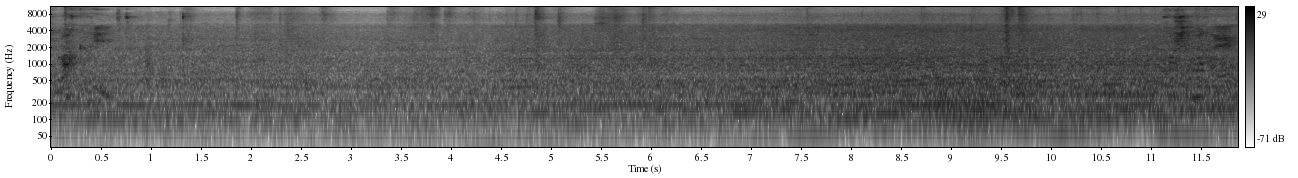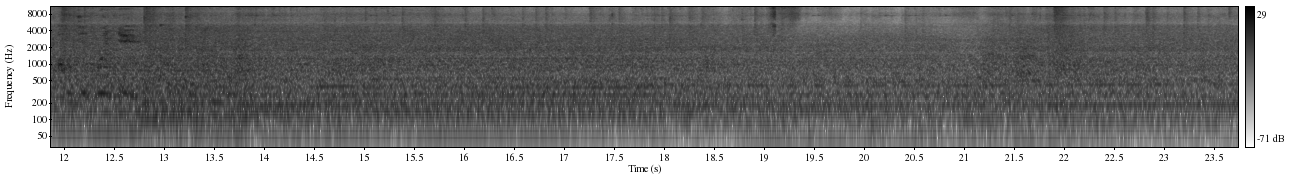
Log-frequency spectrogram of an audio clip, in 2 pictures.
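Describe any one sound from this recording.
A bus engine idles nearby with a low steady rumble.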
